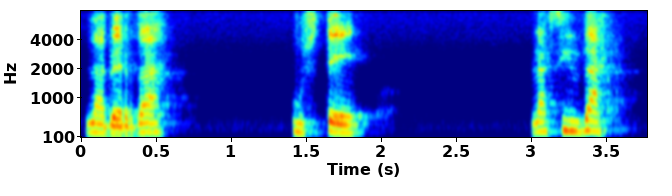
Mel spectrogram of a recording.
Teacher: se va dejando de utilizar la de al final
